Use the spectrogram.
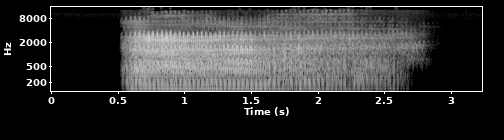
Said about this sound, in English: The Devrizium rumbles a mechanical growl as it straightens up.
